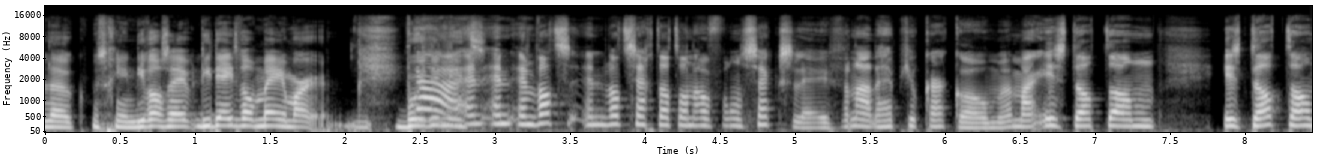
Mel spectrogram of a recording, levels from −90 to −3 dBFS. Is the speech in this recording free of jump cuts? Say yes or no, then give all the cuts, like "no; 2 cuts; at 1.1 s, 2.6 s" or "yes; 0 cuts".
no; 2 cuts; at 3.1 s, 6.0 s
